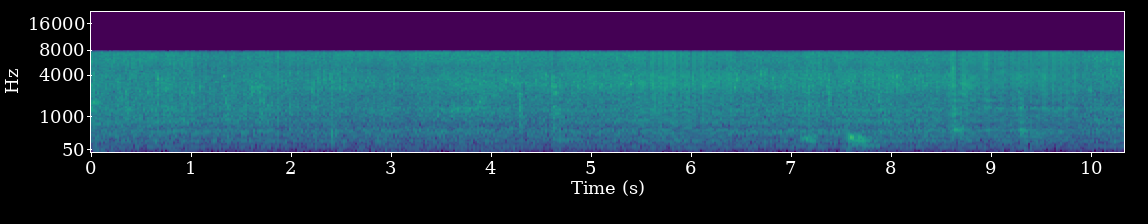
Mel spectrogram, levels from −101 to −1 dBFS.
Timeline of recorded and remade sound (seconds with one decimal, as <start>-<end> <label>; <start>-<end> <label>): 0.0-5.5 recorded; 5.5-6.4 remade; 6.4-8.4 recorded; 8.4-9.9 remade; 9.9-10.3 recorded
